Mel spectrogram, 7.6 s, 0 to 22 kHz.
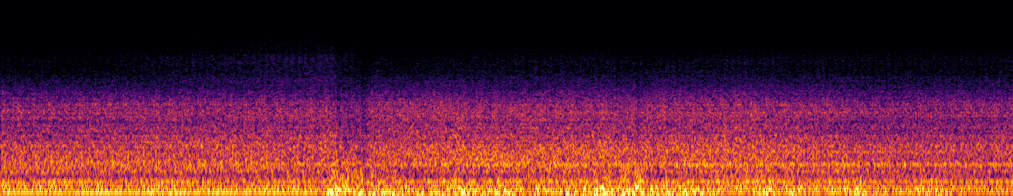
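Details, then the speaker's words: Mercedes OM366A turbo diesel (170 hp) driving after its fuel pump was rebuilt with new plunger pairs; the worn, unbalanced pump used to clatter slightly, but now it runs evenly. Deep, steady rumble with no surging; normal running. "щас воно все вирівнялось все воно роби все воно чотко"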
